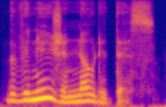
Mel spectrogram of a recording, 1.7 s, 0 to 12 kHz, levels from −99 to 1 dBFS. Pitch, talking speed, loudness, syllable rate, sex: 200 Hz, 145 wpm, -12 LUFS, 4.7 syllables/s, female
